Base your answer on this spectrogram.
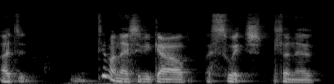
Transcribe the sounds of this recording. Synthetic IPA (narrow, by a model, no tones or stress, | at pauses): əd | d̥ɪmɔnajsiviɡalˠəswɪt͡ʃɬənɛð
